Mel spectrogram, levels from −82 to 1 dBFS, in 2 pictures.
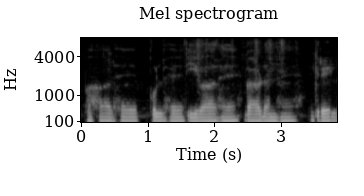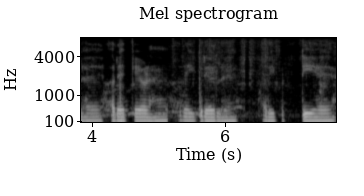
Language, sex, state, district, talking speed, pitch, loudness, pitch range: Hindi, male, Uttar Pradesh, Etah, 150 wpm, 120 Hz, -33 LUFS, 120-125 Hz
